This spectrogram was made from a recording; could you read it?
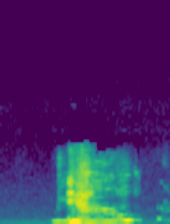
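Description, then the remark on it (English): A person imitates a cat's meow: one drawn-out, whiny vocal cry lasting just under a second, its pitch rising toward the end, with no other talking. “And I love the story, the meow.”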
